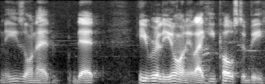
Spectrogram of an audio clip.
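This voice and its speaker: Very fast and full of vocal fry, a man's speech swings very widely in pitch. The recording is very clean, with a silent background. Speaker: street preacher / bible teacher. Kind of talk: live-streamed bible teaching. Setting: live stream. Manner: casual, conversational.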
